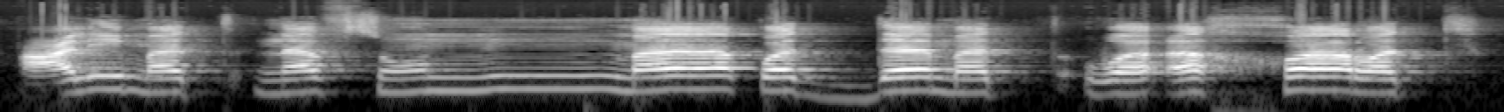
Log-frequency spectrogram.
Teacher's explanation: عین کو مخرج سے ادا کرنا ہے، علمت نہیں کر دینا، حمزہ بن جائے گا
